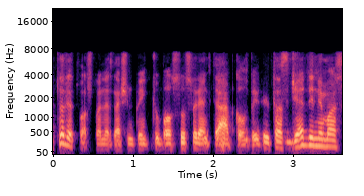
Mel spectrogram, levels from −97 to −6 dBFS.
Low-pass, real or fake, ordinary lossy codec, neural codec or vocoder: 7.2 kHz; fake; MP3, 64 kbps; codec, 16 kHz, 2 kbps, FunCodec, trained on Chinese and English, 25 frames a second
